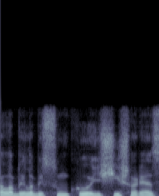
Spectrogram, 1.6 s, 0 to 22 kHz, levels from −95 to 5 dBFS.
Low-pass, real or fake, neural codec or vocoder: 9.9 kHz; fake; autoencoder, 48 kHz, 128 numbers a frame, DAC-VAE, trained on Japanese speech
